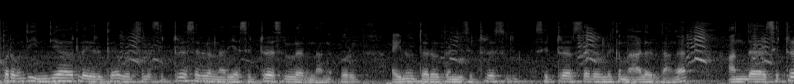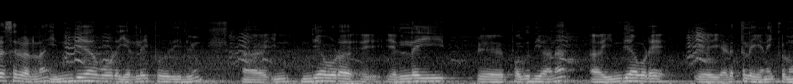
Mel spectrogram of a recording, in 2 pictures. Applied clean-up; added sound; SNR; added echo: none; Gull, seagull; 17 dB; none.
